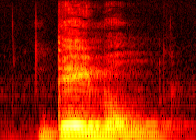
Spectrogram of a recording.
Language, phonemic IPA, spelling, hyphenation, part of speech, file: Dutch, /ˈdeː.mɔn/, demon, de‧mon, noun, Nl-demon.ogg
- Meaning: 1. genius, lar 2. demon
